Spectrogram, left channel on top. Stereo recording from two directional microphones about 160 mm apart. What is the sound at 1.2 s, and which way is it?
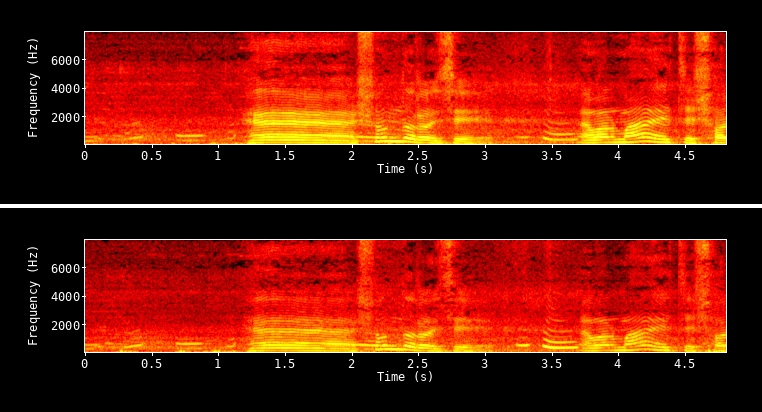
A man's voice, 20° left (ahead or behind).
